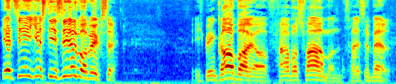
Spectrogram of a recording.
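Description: An actor playing a chatty, folksy cowboy in a western radio drama, wary but friendly, with a brisk manner. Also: male voice, on the high side, lively intonation, a bit bright. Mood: friendly, impressed.

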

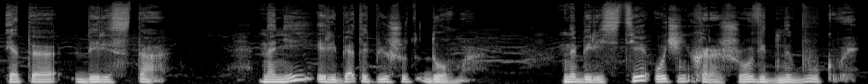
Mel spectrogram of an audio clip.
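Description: An actor playing a folksy schoolmaster of old Rus in an educational audio drama, explaining things expressively. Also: male voice, mid-range voice, a little mellow. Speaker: teacher.

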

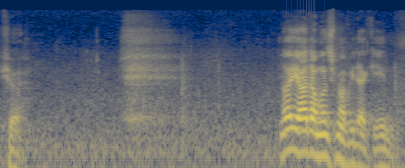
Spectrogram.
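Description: An actor playing a chatty, hesitant customs officer in a radio drama, outwardly friendly and casually inquisitive. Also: male voice, mid-range voice, very animated, rapid-fire. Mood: casually prying.

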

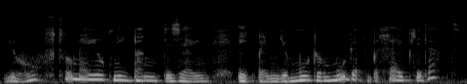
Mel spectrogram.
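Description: Radio drama: frail, wise grandmother, very breathy and mellow, unhurried, tenderly firm. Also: on the low side, animated, dull audio, exaggerated voice. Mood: tender, confiding. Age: elderly. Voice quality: husky, breathy, creaky old voice. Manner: slow, deliberate, with repeated words.

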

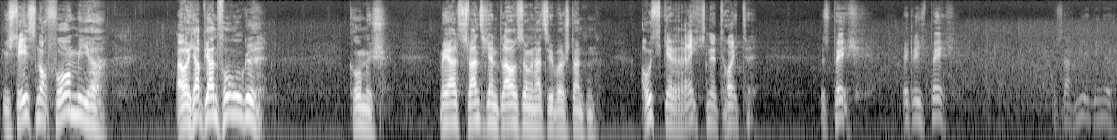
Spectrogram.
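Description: Stubborn, grumbling fugitive, bright-voiced. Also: male voice, a little high, animated, a little slow, pauses often. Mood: sulky, wistful. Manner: grumbling, sceptical, sarcastic. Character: stubborn, sulking fugitive man mourning his lost knife. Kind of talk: German radio play acting.

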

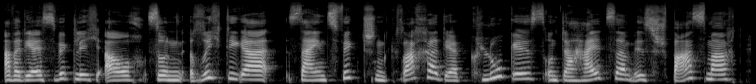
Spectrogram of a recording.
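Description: A woman's voice: mid-range voice, a little slow, hardly any pauses, fairly bright tone. A woman co-hosting a podcast, talking enthusiastically and colloquially in a conversational discussion. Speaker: podcast co-host. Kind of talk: conversational discussion of science fiction.

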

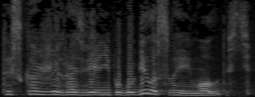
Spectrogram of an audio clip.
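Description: A woman playing an anguished, repressed young gentlewoman in a theatrical radio drama, pleading tremulously. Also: medium pitch, moderate pace, muffled recording, natural voice. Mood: despairing.

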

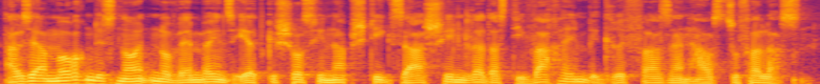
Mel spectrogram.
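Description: A man narrating a radio drama in a measured, even way. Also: extremely low pitch. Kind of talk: scripted narration.

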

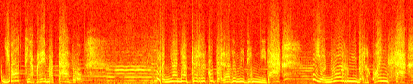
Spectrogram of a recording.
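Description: A woman's voice: high voice, lively intonation, normal speed. An actress playing an anguished young noblewoman torn between love and vengeance in a 1970s radio play, with a Castilian accent and an impassioned, solemn delivery. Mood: fateful, brooding. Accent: Castilian Spanish. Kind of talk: 1970s Spanish radio theatre acting. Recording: dull 1970s radio broadcast recording. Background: prominent music.

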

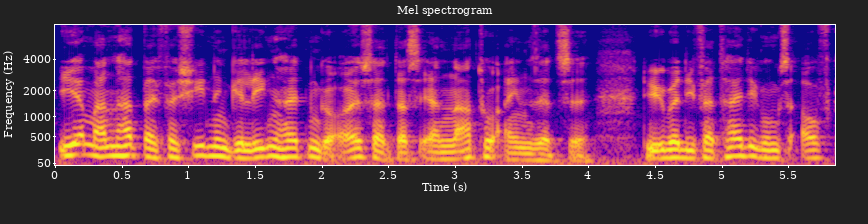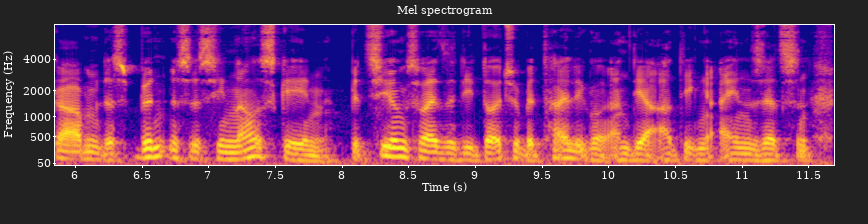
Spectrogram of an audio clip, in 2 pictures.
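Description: An actor playing a cool, probing male government investigator in a radio drama, speaking in a measured, formal, quietly pressing way. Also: fairly low pitch, animated, gravelly.

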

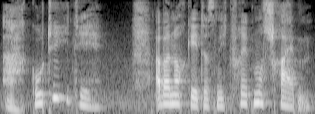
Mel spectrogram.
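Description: A woman's voice: lowish voice, lively intonation, normal speed, slightly rough. A woman playing a worldly, wry Berlin publisher in a German radio play, speaking in an arch, playful way. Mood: wry, breezy.

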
